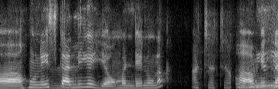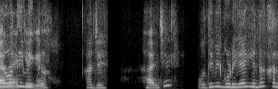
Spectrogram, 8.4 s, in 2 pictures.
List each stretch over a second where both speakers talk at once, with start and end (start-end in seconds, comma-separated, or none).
3.6-4.8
